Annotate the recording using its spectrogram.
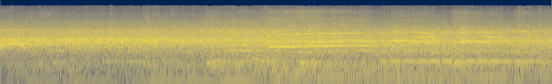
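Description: Large arena crowd cheering, screaming and whooping, with music coming in underneath from about three seconds in.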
